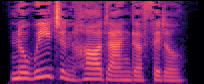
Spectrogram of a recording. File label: Norwegian Hardanger fiddle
